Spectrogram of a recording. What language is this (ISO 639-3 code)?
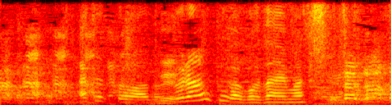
jpn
